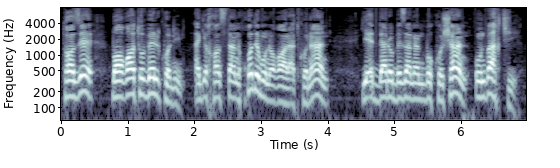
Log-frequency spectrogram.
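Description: A man's voice: on the high side, dry recording, pitched above the performer's own voice, close to an everyday voice. A man voicing a worried middle-aged villager who presses others with anxious questions.

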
